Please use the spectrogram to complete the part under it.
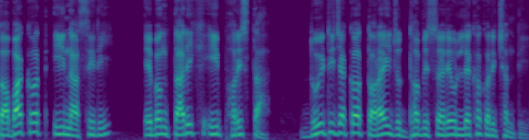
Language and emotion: Odia, neutral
